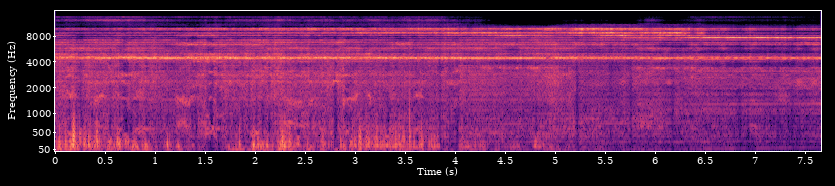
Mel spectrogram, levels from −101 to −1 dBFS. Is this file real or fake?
fake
